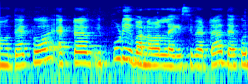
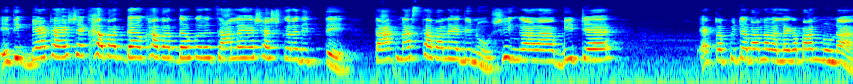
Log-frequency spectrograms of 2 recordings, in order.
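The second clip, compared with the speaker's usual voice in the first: real nagging rant; 4 semitones higher than usual. Real, not acted. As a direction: scold a lazy husband, voice raised. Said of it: "তুমি এত চিল্লাচ্ছ কেন". (চড়া গলায় বকাঝকা)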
